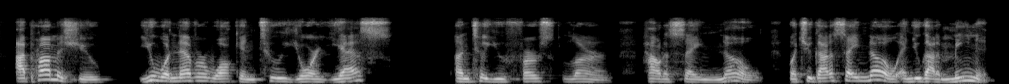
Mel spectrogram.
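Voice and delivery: ordinary talk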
